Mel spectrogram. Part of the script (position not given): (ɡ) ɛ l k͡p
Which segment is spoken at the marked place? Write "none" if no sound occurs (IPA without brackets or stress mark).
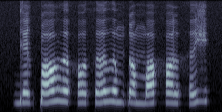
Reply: ɡ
